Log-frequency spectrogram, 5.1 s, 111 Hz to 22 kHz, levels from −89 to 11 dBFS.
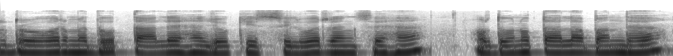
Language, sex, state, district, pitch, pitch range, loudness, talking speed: Hindi, male, Jharkhand, Ranchi, 155 Hz, 150-160 Hz, -12 LUFS, 190 wpm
